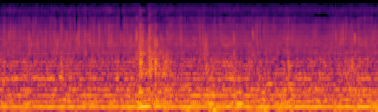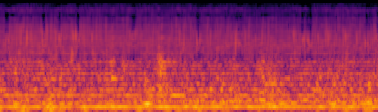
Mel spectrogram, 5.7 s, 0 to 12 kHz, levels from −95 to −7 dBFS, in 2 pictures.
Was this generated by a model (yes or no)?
yes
